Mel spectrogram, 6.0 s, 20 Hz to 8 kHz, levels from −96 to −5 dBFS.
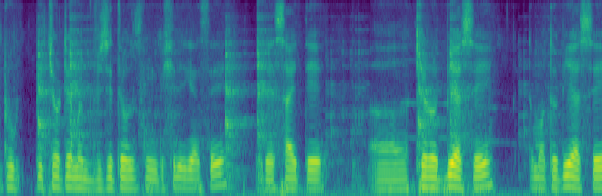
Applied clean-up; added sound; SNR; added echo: none; Dishes, pots, and pans; 16 dB; none.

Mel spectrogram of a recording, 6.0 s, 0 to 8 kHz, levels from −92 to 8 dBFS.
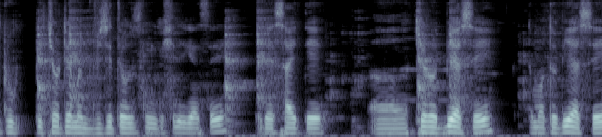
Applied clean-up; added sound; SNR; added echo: classical method log-MMSE.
